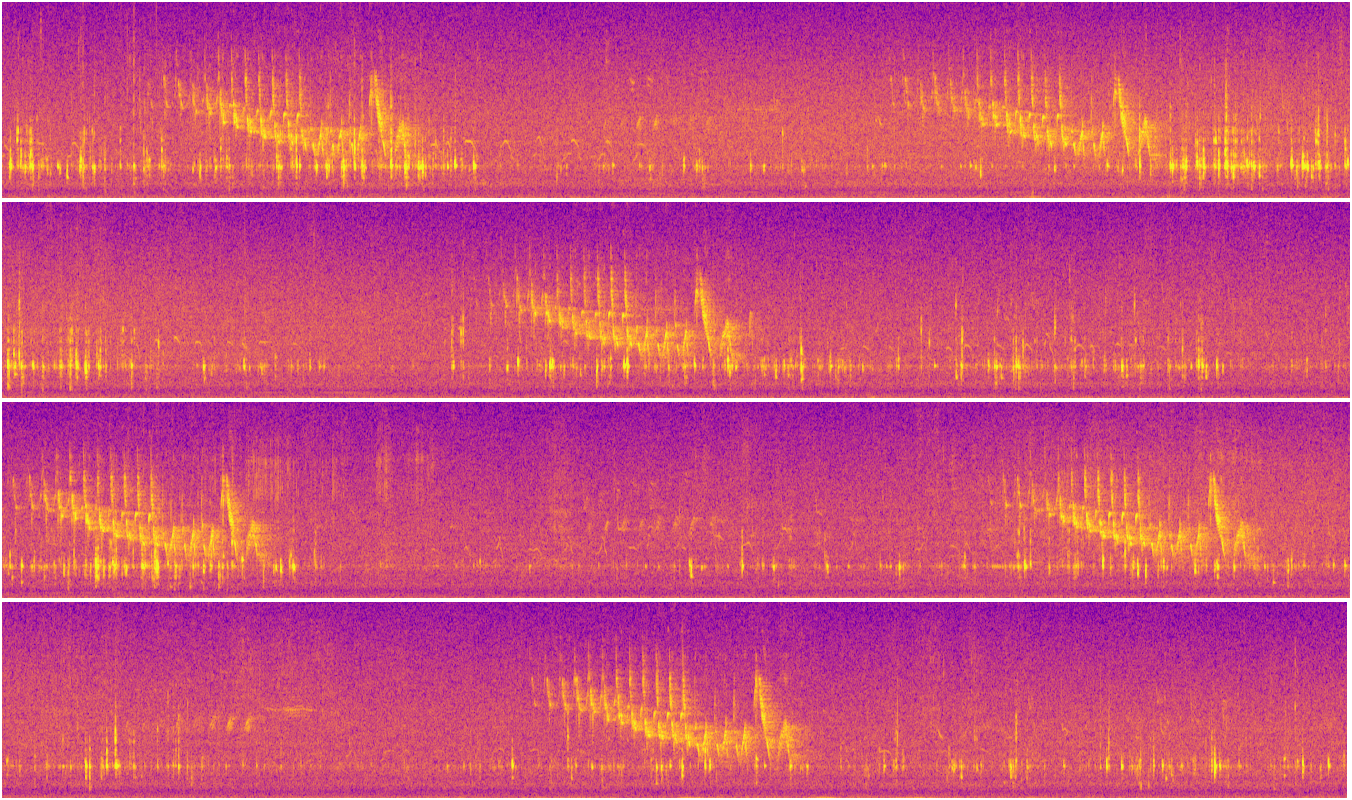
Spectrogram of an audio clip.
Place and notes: multitrack recording from the footbridge: soundscape mixed with hydrophone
